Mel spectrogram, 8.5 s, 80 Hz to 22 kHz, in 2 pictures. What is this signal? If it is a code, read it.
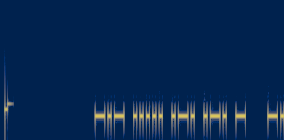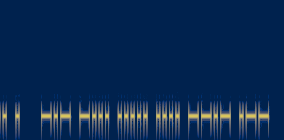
Morse code, heard as a keyed tone, about 25 wpm, 700 Hz. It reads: K5RRT DE KB5HQW
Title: USA Callsign DE Callsign 25wpm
